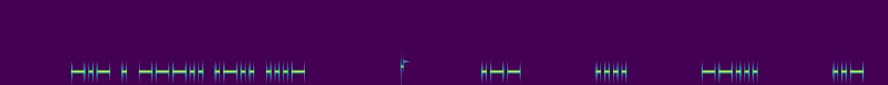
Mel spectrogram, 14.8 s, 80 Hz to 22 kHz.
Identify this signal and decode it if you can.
Morse code, heard as a keyed tone, about 17 wpm, spaced as for 9 wpm, 700 Hz. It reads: KE8LV WH7U
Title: USA Call Signs - 5 Characters - 6x Character Spacing - 17wpm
